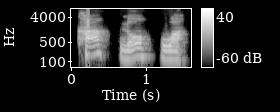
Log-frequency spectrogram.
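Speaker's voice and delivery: "kalowa" slowly split as ka, lo, wa; syllable by syllable. Shown as a demonstration. Teacher breaking a word down for learners, slow separated "kalowa". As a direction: say "kalowa" at half speed, pausing between syllables.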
